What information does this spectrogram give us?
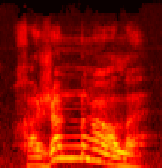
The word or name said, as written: xaʒannɯŋalɯ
